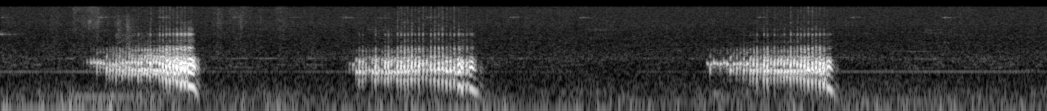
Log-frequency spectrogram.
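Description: A bird giving three drawn-out, raspy calls about two seconds apart, each lasting about a second, growing louder and dropping in pitch as it ends.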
